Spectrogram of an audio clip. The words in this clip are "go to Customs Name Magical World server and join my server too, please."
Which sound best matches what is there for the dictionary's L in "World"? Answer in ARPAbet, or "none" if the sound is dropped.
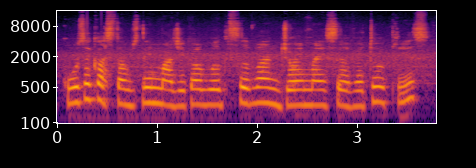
none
